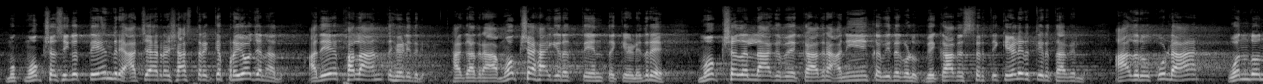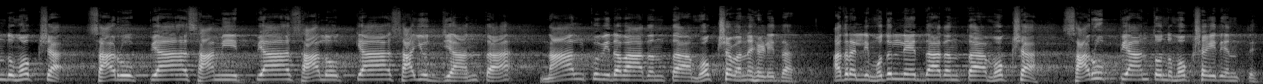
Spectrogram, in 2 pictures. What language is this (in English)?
Kannada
